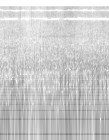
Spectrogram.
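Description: Wind rushes and buffets outdoors at the Petrified Forest, a dense low roar with gusty flutter, loud and continuous for about a second with no voices.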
